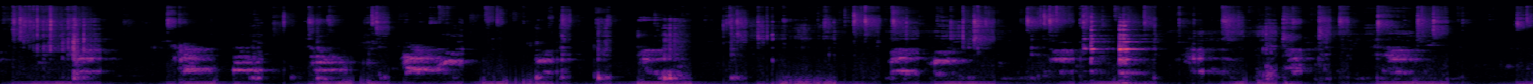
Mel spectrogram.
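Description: Close-miked chewing and mouth sounds of eating a bread roll with mortadella, in short irregular bursts with small clicks.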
